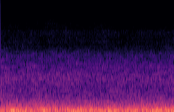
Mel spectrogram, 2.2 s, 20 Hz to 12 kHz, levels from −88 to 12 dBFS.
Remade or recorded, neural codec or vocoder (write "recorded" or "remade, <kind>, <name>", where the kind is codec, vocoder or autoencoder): remade, codec, DAC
